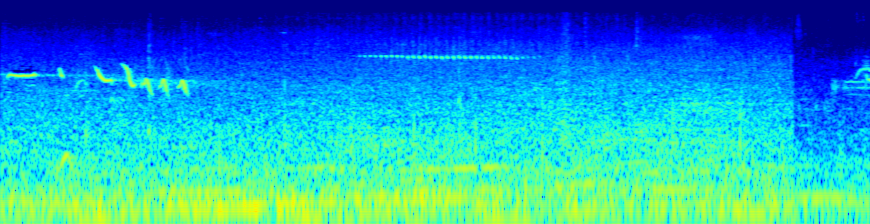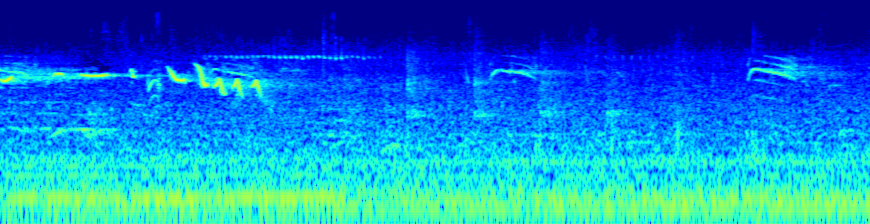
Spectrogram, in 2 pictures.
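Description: Songbird chirping: a short phrase of quick descending notes near the start, a similar phrase about six and a half seconds in, and a few brief chirps after, over steady low background noise.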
